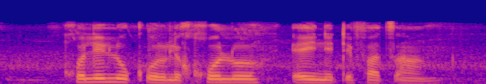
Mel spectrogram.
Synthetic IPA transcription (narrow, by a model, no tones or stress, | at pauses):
χʊlɪlʊkʼʊrlɪk͡xʰʊlʊeinɛtʼɪfat͡sʼaːŋ̩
